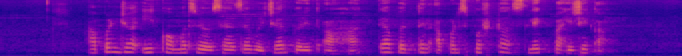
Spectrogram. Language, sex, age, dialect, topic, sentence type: Marathi, female, 56-60, Standard Marathi, agriculture, question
